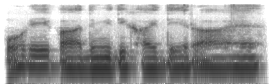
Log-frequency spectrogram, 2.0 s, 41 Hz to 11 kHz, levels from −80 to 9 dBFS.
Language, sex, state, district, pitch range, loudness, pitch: Hindi, male, Uttar Pradesh, Shamli, 120-125 Hz, -18 LUFS, 120 Hz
